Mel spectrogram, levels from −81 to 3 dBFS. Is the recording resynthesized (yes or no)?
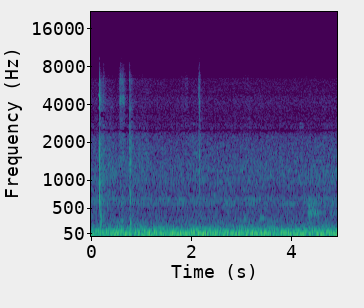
no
